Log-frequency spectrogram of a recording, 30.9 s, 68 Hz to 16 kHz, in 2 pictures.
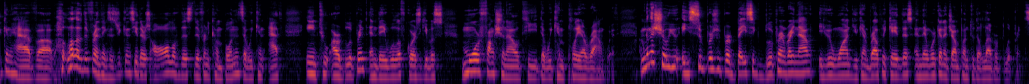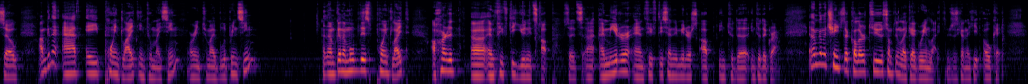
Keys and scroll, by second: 18.9-25.9 typing, 23.3 Return.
